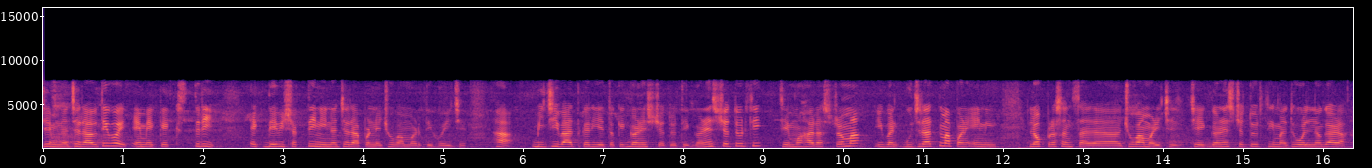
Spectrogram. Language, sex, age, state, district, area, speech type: Gujarati, female, 18-30, Gujarat, Rajkot, rural, spontaneous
